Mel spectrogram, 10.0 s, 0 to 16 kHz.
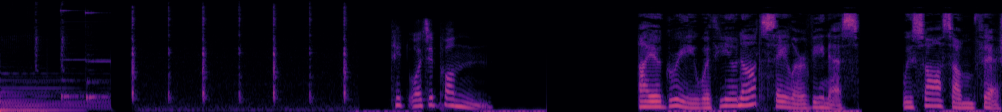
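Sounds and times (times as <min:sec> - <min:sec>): clock ticking: 0:01.3 - 0:03.6.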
